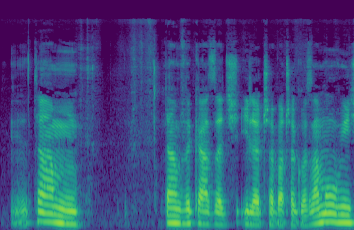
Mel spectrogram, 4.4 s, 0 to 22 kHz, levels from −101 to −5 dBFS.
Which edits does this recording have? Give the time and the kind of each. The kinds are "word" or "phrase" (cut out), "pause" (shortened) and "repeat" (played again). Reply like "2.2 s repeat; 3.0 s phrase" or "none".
2.0 s pause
